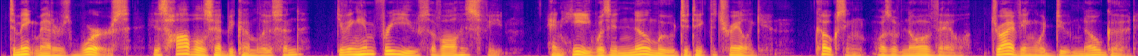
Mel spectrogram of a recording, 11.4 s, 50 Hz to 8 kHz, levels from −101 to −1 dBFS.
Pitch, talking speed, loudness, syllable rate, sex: 110 Hz, 200 wpm, -18 LUFS, 5.3 syllables/s, male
